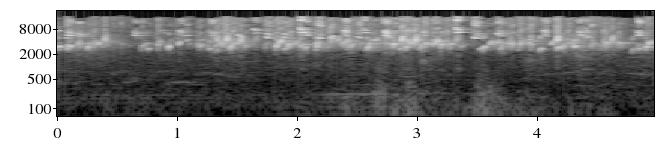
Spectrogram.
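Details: Singing goldfinch delivering lively, jumbled high twitters and tinkling trills, with faint low thumps underneath.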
